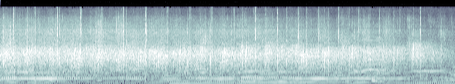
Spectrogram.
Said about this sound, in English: Come on, give the Lord a big round of applause.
